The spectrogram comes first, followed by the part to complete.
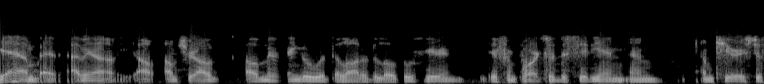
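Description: This man's voice has very deep, low pitch and vocal fry. His intonation is fairly even. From Armenia, Abovian. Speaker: podcast regular calling in from abroad. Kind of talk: casual chat. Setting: remote call from Yerevan.

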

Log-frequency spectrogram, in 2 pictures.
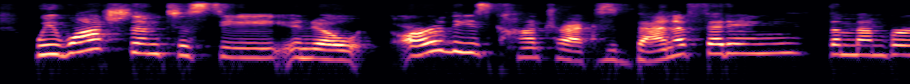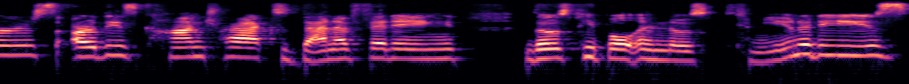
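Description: In a Midwestern American accent, a woman speaks at a high pitch with lively intonation, fairly slowly and with hardly any pauses. The recording is very clean, with a silent background. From central Illinois. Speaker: staff attorney and labor policy expert. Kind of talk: podcast interview.

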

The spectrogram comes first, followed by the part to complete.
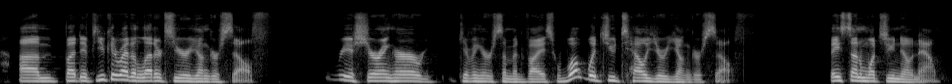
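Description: A man's fairly high voice, a normal speaking voice with ordinary pitch variation. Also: moderate pace. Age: 40s. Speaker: podcast host. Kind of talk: interview conversation.

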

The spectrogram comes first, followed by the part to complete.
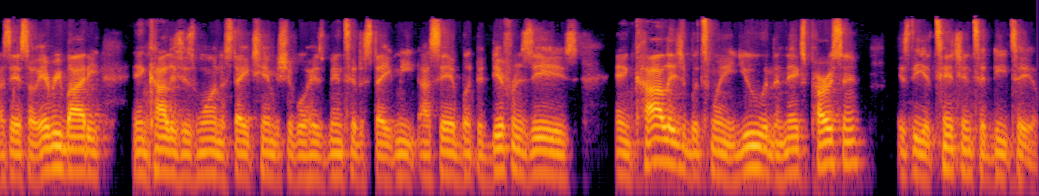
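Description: With an American accent, a man speaks at a fairly quick pace in a very deep, low pitch and a dark, mellow tone. His pitch variation is ordinary, and the background is quiet. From Memphis, Tennessee (US South). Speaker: college cross country head coach. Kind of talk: interview.

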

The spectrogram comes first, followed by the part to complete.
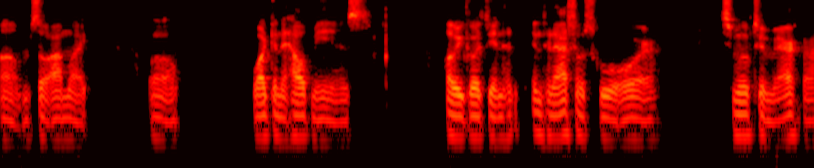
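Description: A man with a Thai accent speaks at a moderate pace in a very deep, low pitch. His intonation is fairly even, with long, frequent pauses. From Thailand. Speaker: college golfer. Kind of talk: casual interview. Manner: halting.

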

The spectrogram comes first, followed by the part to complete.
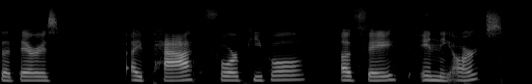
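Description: In an American accent, the speaker has a bright, sharp tone and a fairly slow pace, on a very clean recording with a silent background and a dry, close sound with no echo. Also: woman. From US South, Cocoa Beach, Florida. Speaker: actress and theatre company founder. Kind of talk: casual interview.

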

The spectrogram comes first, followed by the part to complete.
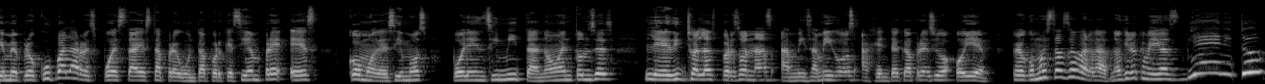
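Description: A fairly high-pitched woman with an animated tone at a moderate pace. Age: 30s. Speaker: podcast host. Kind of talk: personal monologue.

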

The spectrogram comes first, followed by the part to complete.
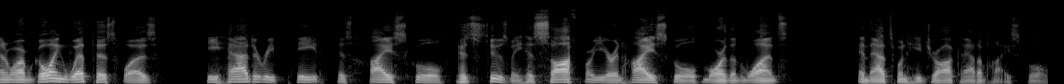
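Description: A man with a plain, everyday voice speaks at a fairly slow pace, pitched fairly low, with fairly even intonation. The recording is very clean with a silent background and a dry, close sound with no echo. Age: 60s. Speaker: author. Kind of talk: casual chat.

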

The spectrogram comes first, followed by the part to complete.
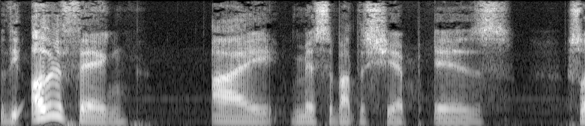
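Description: Loud speech comes from a man with a medium pitch. The recording is very clean, with a silent background. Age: 30s. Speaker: Coast Guard sailor and podcast co-host. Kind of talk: casual chat.

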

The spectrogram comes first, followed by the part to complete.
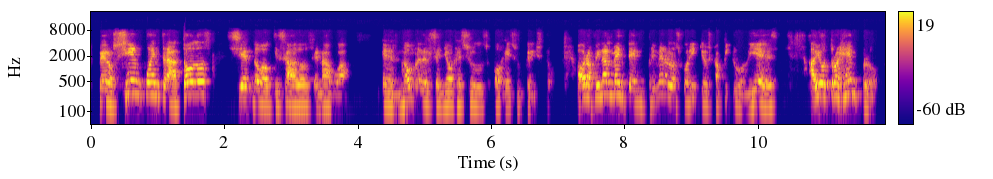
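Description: A man's high-pitched voice moves through very wide pitch swings at a fairly slow pace. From Colombia. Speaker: pastor. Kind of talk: sermon.

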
